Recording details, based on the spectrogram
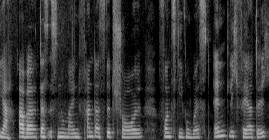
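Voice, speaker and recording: Over a quiet background, a woman with an unremarkable speaking voice talks at a fairly high pitch with fairly even intonation. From northern Germany, Baltic coast. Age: 30s. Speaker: knitting podcaster; knitting podcast host. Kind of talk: casual monologue. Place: home room.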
